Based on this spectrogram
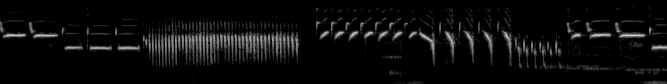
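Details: White canary training song: clear high whistled notes in pairs, a buzzy fast trill, a run of rapid downward-slurred chips, a rattling roll, then more paired whistles.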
